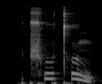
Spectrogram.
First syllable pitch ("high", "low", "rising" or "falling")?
high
